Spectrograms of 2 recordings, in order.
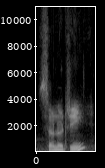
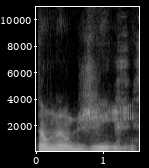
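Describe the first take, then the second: First: It is said in a normal voice. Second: It is said in a put-on voice.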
